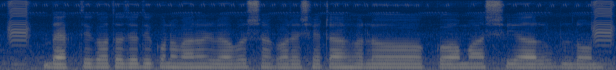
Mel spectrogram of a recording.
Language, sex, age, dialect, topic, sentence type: Bengali, male, 25-30, Northern/Varendri, banking, statement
